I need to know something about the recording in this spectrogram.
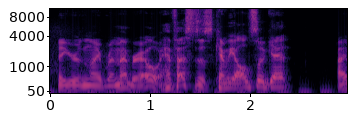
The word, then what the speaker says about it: Hephaestus: watched other people and no one has pronounced it Hephaestus like I do. But turns out I am right, everyone else is wrong, I'm the best.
